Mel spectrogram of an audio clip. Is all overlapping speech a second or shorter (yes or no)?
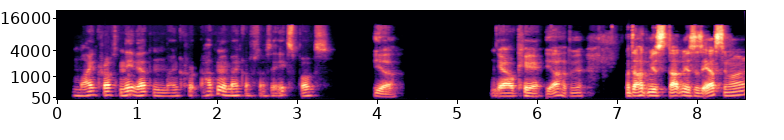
yes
